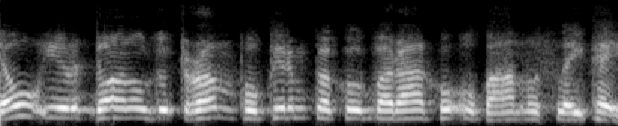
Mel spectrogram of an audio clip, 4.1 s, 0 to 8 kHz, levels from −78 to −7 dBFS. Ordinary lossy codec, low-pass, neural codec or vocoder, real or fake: AAC, 32 kbps; 7.2 kHz; codec, 16 kHz in and 24 kHz out, 0.9 kbps, LongCat-Audio-Codec, four codebook decoder; fake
